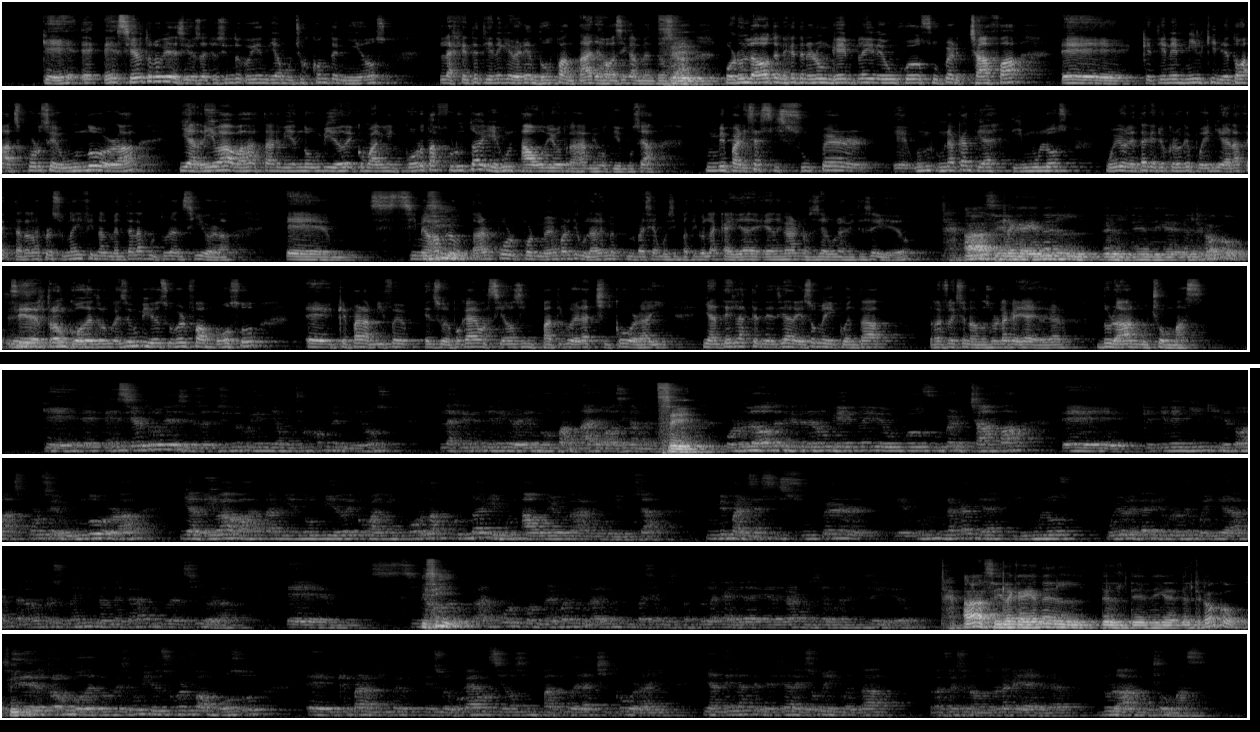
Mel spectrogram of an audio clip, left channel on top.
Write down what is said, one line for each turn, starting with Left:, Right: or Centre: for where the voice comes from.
Left: Que es, e, es- cierto lo que decís, o sea, yo siento que hoy en día muchos contenidos la gente tiene que ver en dos pantallas, básicamente.
Right: Sí.
Left: O sea, por un lado tenés que tener un gameplay de un juego súper chafa eh, que tiene 1500 ads por segundo, ¿verdad? Y arriba vas a estar viendo un video de cómo alguien corta fruta y es un audio atrás al mismo tiempo. O sea, me parece así súper, eh, un- una cantidad de estímulos muy violenta que yo creo que pueden llegar a afectar a las personas y finalmente a la cultura en sí, ¿verdad? Em, si me
Right: Y
Left: vas
Right: sí,
Left: a preguntar por, por memes particulares, me, me parecía muy simpático la caída de Edgar. No sé si alguna vez viste ese video.
Right: ah, sí, la caída en el, del, de- de- del tronco, sí.
Left: Sí, del tronco, del tronco. Ese es un video súper famoso eh, que para mí fue en su época demasiado simpático. Era chico, ¿verdad? Y, y antes las tendencias de eso me di cuenta reflexionando sobre la caída de Edgar duraban mucho más.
